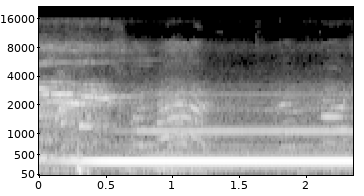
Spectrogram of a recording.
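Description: Microphone feedback through the PA system: a loud, steady howl at one pitch starts about half a second in and holds without wavering.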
